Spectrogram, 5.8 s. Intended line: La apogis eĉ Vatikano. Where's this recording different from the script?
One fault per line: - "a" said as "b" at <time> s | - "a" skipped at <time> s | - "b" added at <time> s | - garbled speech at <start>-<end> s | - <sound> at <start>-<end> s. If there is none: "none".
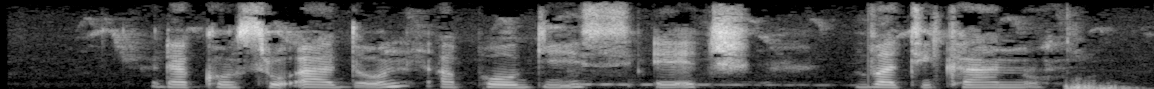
- "konstruadon" added at 1.1 s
